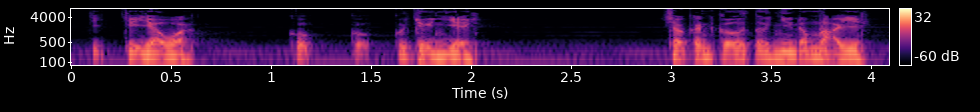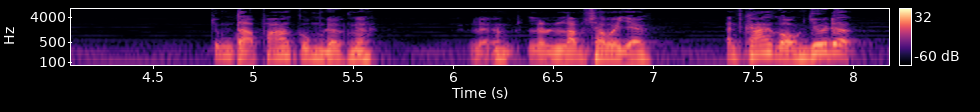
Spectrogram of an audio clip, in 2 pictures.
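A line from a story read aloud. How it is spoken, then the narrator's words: Worried stammering. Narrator (Vietnamese): lo lắng, miệng lắp bắp nói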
